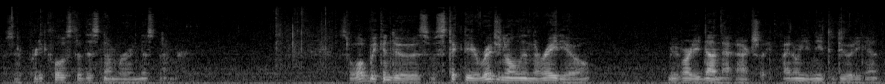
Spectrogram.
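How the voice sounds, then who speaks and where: A man giving a casual hands-on workshop demonstration, thinking aloud in a halting mutter and repeating his words. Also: deep voice. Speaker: hobbyist radio repairer presenting his workshop video. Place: radio repair workshop. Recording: clearly noisy workshop recording.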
